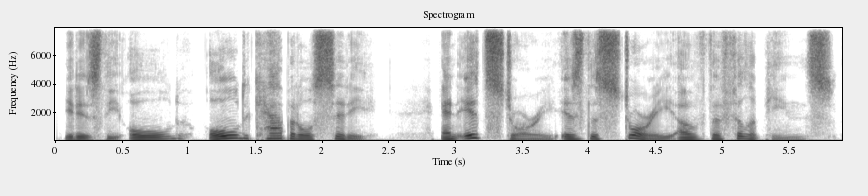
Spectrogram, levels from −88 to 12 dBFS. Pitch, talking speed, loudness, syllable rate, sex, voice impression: 120 Hz, 165 wpm, -19 LUFS, 4.7 syllables/s, male, masculine, middle-aged, tensed, powerful, bright, clear, cool, intellectual, calm, friendly, reassuring, wild, lively, kind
